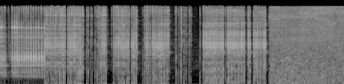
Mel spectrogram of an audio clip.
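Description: Handheld power tool spinning a wire brush against a rusty wheel hub, scouring off the rust that had seized the brake disc to it. It starts and stops repeatedly through the first few seconds, then runs steadily near the end.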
